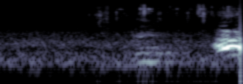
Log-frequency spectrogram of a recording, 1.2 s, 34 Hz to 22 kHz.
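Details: Two 2-year-old Weimaraner brothers tease and wrestle in New York City, and one gives a short, tonal, whine-like yelp near the end over faint rustling.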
